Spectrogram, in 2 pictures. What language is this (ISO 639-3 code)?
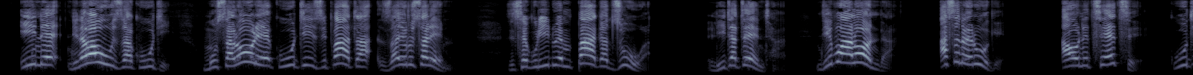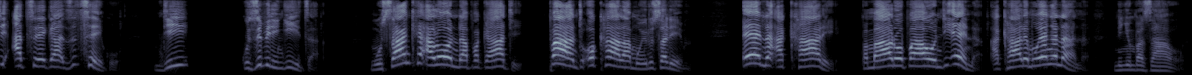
nya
